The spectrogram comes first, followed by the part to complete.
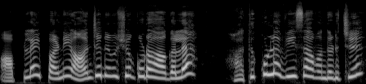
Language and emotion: Tamil, surprised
